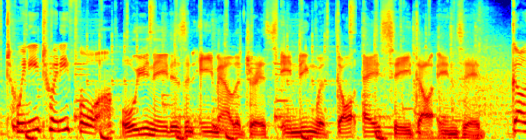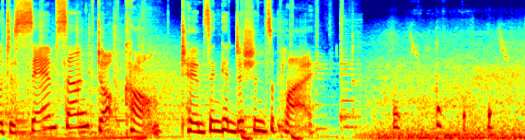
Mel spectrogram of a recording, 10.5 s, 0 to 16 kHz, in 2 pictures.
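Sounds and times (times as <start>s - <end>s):
speech: 0.1s - 8.6s, 9.2s - 9.9s
chicken clucking: 9.1s - 10.5s.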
